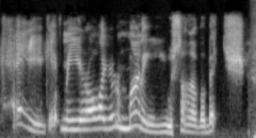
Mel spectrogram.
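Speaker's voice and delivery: high, cackling witch demand. Retold or imitated. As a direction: screech it like a greedy witch. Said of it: "and she's like".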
